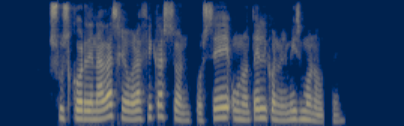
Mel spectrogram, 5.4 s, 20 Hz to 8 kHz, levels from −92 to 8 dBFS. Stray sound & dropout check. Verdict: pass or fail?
fail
